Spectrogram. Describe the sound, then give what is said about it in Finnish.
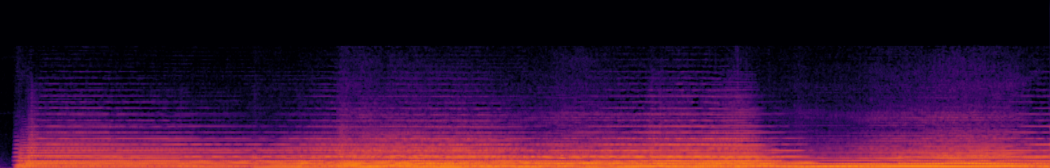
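A software sampler instrument in the Logic music application plays rich, sustained electronic chords that shift a few times, holding steady and fairly loud for several seconds with no voices. “Vieraaksi tulee säveltäjä, äänitaiteilija, esittelee meille lempi Softa Synan samplerin, joka löytyy ainakin tuolta Logic-nimisestä musiikkisovelluksesta.”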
